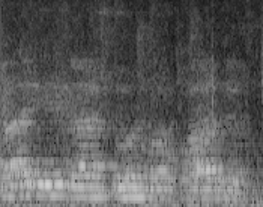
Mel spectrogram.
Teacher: Huruf dalnya juga kita sempurnakan bukan Qadar ya bukan Da tapi dia sukun pantulkan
